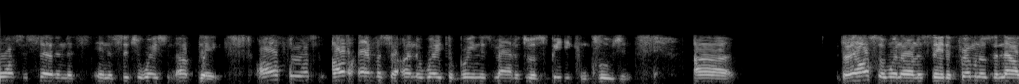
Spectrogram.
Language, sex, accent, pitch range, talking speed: English, male, American, 140-175 Hz, 195 wpm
